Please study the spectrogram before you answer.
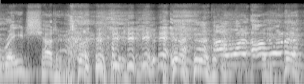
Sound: laughs

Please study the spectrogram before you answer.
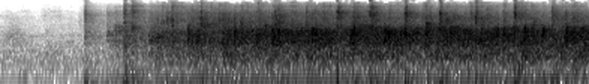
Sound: audience applause

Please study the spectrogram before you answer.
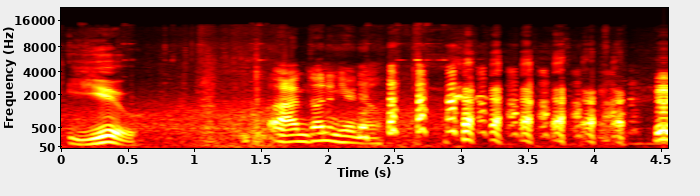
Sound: laughter

